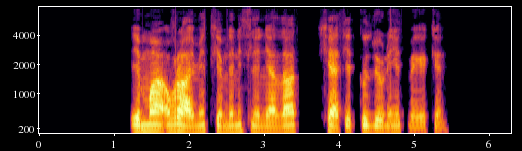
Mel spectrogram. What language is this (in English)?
Turkmen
